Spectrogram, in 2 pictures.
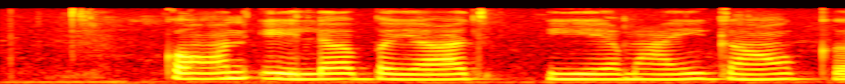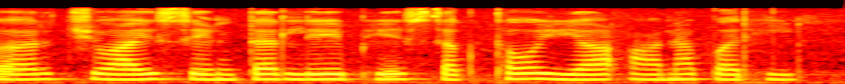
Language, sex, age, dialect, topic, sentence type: Chhattisgarhi, female, 25-30, Northern/Bhandar, banking, question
